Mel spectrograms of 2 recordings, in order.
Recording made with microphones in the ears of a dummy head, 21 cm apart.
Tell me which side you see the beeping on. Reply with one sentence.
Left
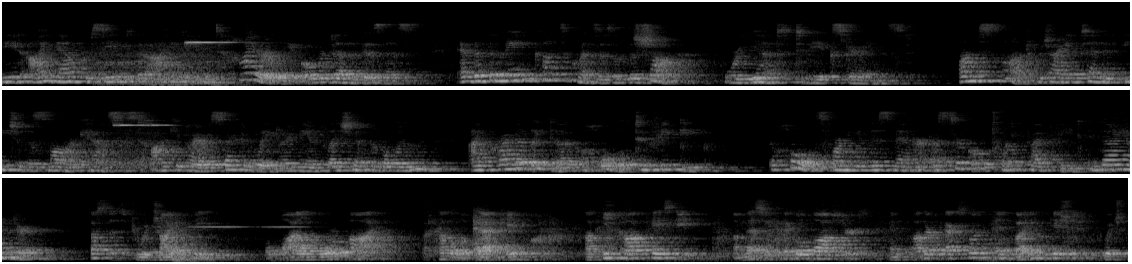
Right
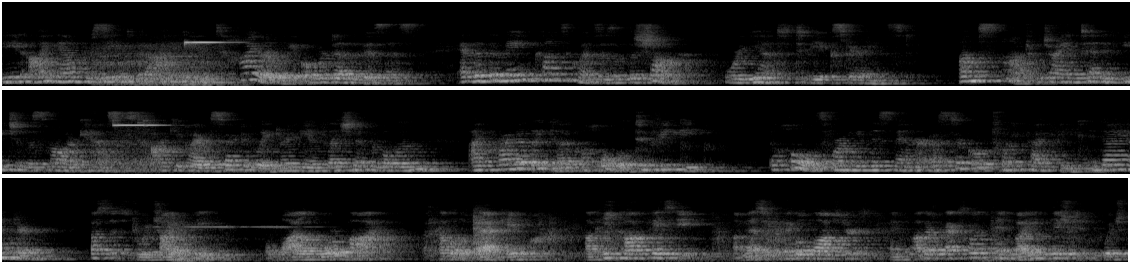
You can hear the beeping on the right.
